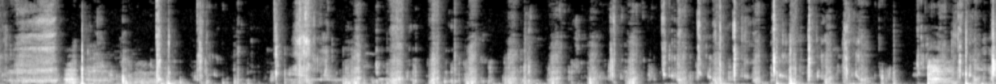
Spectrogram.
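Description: Close-up chewing of a mouthful of fatty pork belly and rice: a fast, irregular run of wet smacking clicks.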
